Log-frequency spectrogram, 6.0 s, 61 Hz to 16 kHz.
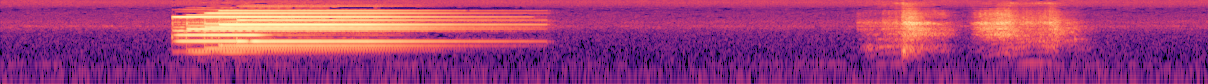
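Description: BLT V998 dual-screen mobile phone's speaker playing a short chime-like ringtone, many bell tones sounding together, fading for about two seconds before cutting off suddenly. Two brief scratchy noises follow near the end.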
